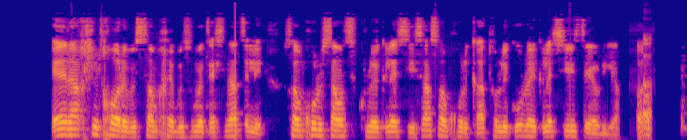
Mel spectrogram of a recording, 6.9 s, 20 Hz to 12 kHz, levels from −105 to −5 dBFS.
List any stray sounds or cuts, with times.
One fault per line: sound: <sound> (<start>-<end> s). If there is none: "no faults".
sound: laugh (6.4-6.5 s)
